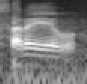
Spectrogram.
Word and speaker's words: Sarajevo: Written as Sarajevo, pronounced as Sarajevo.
